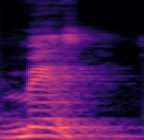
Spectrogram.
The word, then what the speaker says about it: Ms.: मिस Neha is a very good instructor of mathematics, जबकि MS इसकी pronunciation है मिस, ऐसी खातून जिसके बारे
